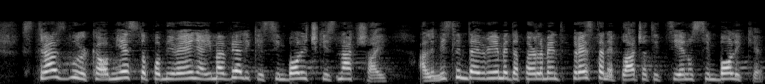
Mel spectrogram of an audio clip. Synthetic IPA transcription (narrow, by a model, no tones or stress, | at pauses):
st̪ɾazbuɾɡkːaomje̞st̪o̞po̞miɾe̞ːɲaimaʋe̞likisimbo̞lit͡ʃkiznat͡ʃa̰ːj | a̰limislimd̪aje̞ʋɾje̞ːme̞d̪apaɾlˠame̞nt̪pɾe̞st̪ane̞plˠaːt͡ʃat̪it̪sje̞ːnusimbo̞likʰe̞̰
